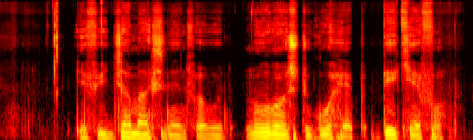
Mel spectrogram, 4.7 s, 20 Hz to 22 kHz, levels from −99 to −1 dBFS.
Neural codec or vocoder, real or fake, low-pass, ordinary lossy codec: none; real; none; none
